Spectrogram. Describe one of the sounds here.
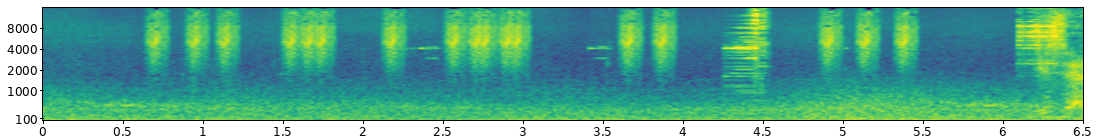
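Short electronic menu sounds tick repeatedly.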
